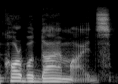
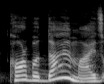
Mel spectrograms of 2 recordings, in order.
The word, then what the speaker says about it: carbodiimides: But before we jump into the reaction mechanism and see how that works, let's talk about the carbodiimides. Carbodiimides, also called carbodiimides, sometimes you can hear either pronunciation, is essentially just a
